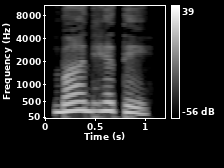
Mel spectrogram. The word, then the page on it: ಬಾಧ್ಯತೆ: bādhyate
